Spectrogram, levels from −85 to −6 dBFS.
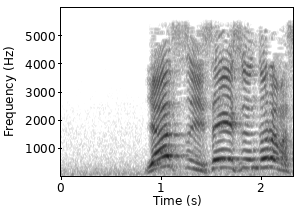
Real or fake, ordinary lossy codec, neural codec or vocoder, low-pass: real; none; none; 5.4 kHz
